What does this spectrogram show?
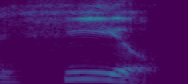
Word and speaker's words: heel: When you're making that E sound, you kind of want to smile and make a higher pitch voice and like tilt your head up a little bit. I feel good. My heel is great. But with Phil and hill, less stress, head down, deeper voice. Deeper, like deep voice.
